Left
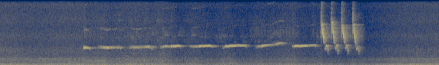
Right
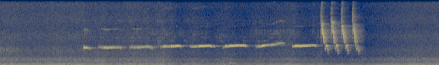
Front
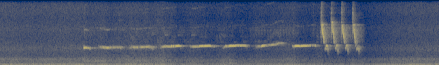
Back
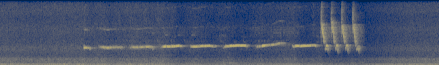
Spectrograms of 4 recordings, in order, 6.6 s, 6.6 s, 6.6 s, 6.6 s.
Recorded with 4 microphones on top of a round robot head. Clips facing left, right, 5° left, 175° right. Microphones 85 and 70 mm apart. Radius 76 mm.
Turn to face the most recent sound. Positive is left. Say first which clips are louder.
# even, front 2 dB
turn(degrees=15)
